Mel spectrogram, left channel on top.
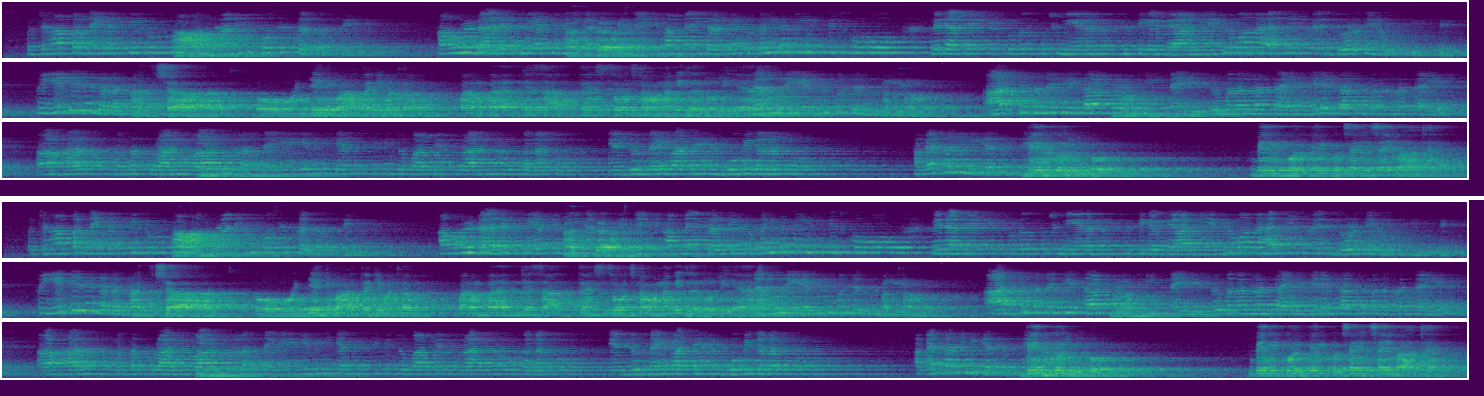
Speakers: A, on the left (about 65°); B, on the right (about 65°).
A: और जहां पर नहीं लगती है तो उनको
B: हाँ
A: हम समझाने की कोशिश कर सकते हैं हम उन्हें डायरेक्टली ऐसे भी नहीं
B: अच्छा
A: कर सकते नहीं हम नहीं करते हैं तो कहीं ना कहीं इस चीज को वो ले जाते हैं कि इसको तो कुछ नहीं है ना संस्कृति का ज्ञान नहीं है फिर वो हमें हर चीज में जोड़ते हैं उस चीज से तो ये चीजें गलत
B: अच्छा
A: हैं
B: तो ये बात है कि मतलब परंपरा के साथ सोच का होना भी जरूरी है है
A: जरूरी
B: ना
A: है बिल्कुल जरूरी
B: मतलब
A: है आज के समय के हिसाब
B: हम्म
A: से ठीक नहीं है जो बदलना चाहिए मेरे हिसाब से बदलना चाहिए अ, हर मतलब पुरानी बात
B: हम्म,
A: गलत नहीं है ये भी नहीं कह सकती कि जो बातें पुरानी है वो गलत हो या जो नई बातें हैं वो भी गलत हो हम ऐसा भी नहीं कह सकते है
B: बिल्कुल
A: ना
B: बिल्कुल बिल्कुल बिल्कुल सही सही बात है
